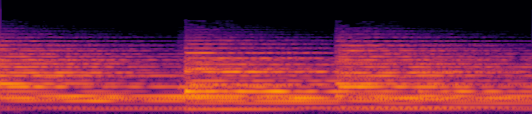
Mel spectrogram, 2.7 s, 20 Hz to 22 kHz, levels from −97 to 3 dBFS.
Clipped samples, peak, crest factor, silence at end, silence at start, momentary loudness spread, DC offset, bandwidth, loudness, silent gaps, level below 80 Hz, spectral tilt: under 0.1%; -10 dBFS; 14 dB; 0 s; 0 s; 6 LU; under 0.1%; 8.6 kHz; -23 LUFS; none; -74 dBFS; -4 dB/octave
